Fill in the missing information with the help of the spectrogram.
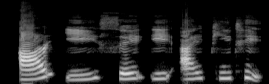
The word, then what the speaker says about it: receipt: receipt 这个词有一点需要我们大家注意，就是它的发音中省去了 p 的发音，它的拼写是 r e c e i p t，但是大家已经注意到这个 p 是没有发音的，读作 receipt，所以也请大家留意。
